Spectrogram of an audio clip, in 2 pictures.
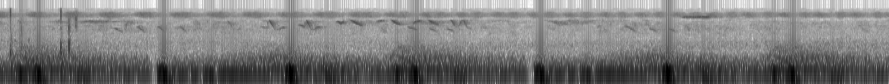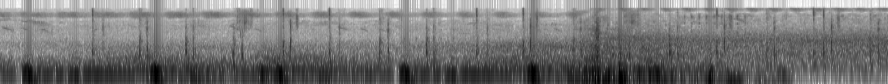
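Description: Footsteps thud slowly on stone paving.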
